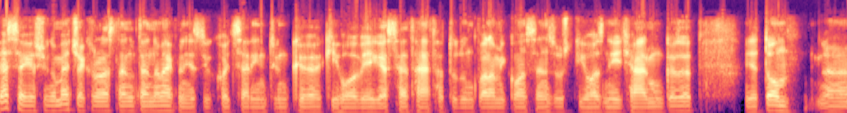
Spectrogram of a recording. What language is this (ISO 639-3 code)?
hun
